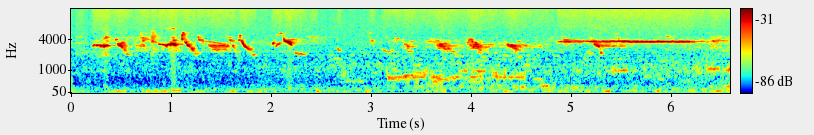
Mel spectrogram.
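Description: Near silence, with faint bird chirps and a thin, steady high note near the end.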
